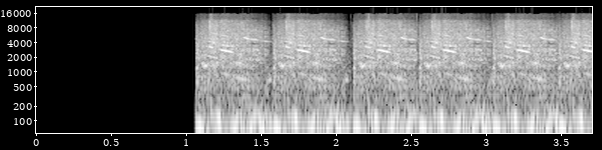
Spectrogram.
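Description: A toy blaster fires in a fast, loud burst.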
